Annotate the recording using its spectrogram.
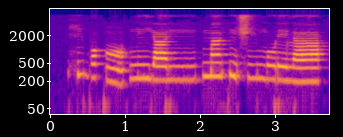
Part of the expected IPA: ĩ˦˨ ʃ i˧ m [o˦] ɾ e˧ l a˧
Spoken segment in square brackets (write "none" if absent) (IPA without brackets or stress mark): o˦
